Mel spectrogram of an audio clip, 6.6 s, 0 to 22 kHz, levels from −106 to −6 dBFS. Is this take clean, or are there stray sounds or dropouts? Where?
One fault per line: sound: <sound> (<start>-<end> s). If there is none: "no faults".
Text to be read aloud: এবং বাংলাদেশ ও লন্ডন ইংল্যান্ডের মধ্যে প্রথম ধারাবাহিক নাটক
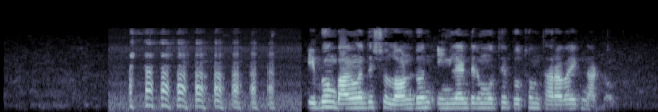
sound: laugh (1.3-2.8 s)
